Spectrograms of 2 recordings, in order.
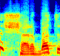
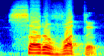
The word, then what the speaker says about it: सरवत: ना शरबत नहीं कह रहा हूं मैं, सरवत। देखिए उच्चारण मैं बिल्कुल सही करता हूं जहां तक संभव होता है, तो आप जरा ध्यान से सुन लिया करें। मैंने बोला सरवत।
